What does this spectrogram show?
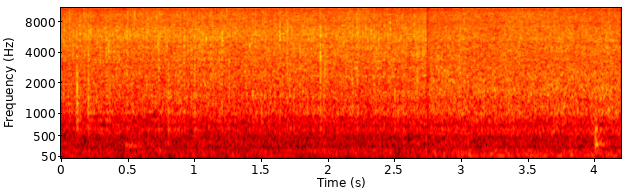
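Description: Sliced shallots sizzling steadily in hot oil in a frying pan, with a wooden spatula stirring through them near the end.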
